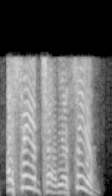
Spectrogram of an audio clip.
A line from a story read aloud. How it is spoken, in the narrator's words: And I hollered at Charlie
